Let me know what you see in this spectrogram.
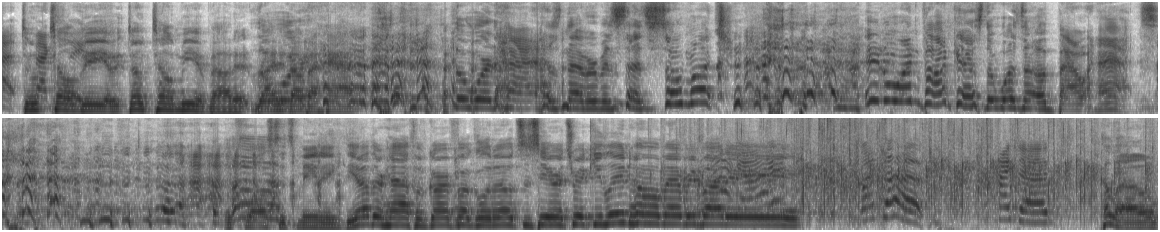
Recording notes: Live from the UCB Franklin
